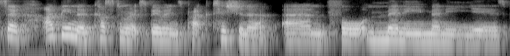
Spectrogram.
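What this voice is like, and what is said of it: London accent. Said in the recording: “You're in London right now. Okay. Cause we hear the accent”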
